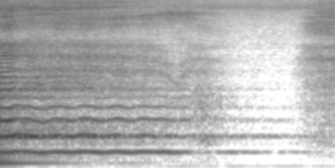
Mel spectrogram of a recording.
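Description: The last held note of a song ringing on alone: a single wavering tone fading away over about a second, then silence.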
